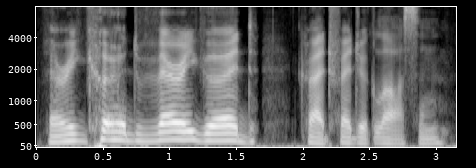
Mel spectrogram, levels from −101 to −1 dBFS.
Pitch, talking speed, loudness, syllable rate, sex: 135 Hz, 115 wpm, -16 LUFS, 4.4 syllables/s, female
